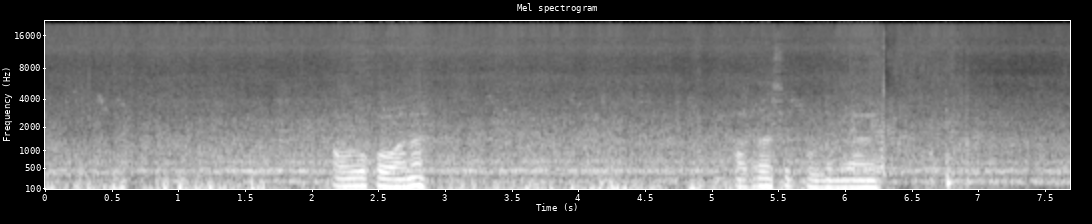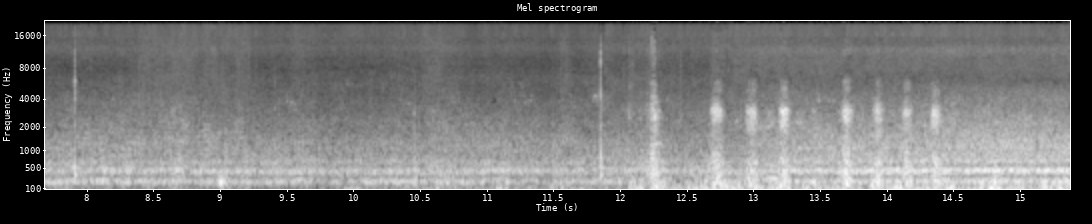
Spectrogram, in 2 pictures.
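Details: Honey bee colony near Ceyhan, Turkey, called aggressive by its keeper during a post-harvest queen check in a village apiary; continuous low buzzing hum, brief human voices early on, light tapping and handling clicks later.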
